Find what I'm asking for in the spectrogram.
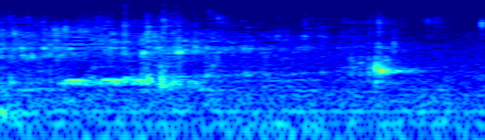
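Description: Faint, brief trickle of a glass of cold water being poured onto yogurt, with soft liquid gurgles and a small splash near the end.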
